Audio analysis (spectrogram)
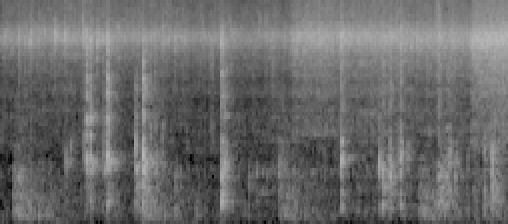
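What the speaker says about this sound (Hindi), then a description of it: "अब इसमें डाल दूंगी प्याज और लहसुन बारीक चॉप कर रखे हैं वो" Finely chopped onion and garlic sizzle in a pan, broken by a series of sharp scraping and clacking stirs, with the frying growing louder and steadier toward the end.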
